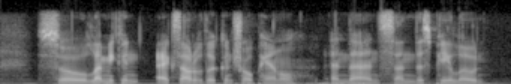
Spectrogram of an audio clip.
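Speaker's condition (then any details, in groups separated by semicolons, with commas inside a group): No condition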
